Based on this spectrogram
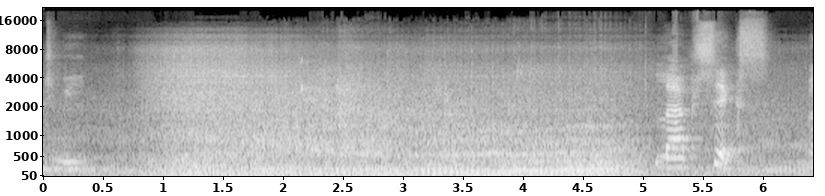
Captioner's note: go-kart engine noise intensifies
